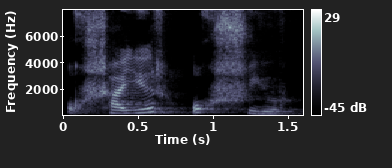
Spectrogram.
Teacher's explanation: Bəzən A saiti U saitinə keçir tələffüzdə. Oxşayır, oxşuyur, A uya keçir.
